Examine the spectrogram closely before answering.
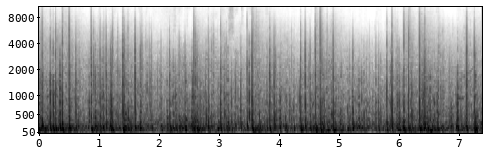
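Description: A large aerial fireworks display with many shells bursting at once: a continuous low rumble of booms overlaid with sharp bangs and crackles, several a second.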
